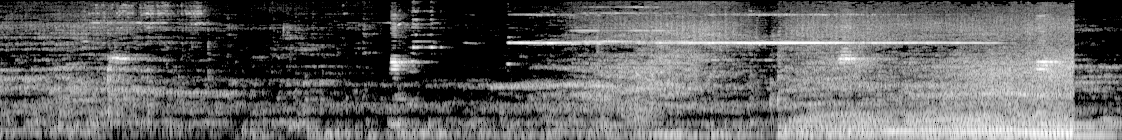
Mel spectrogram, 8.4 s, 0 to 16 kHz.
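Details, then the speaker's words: Old Royal Enfield Bullet 350 (AVL engine) rear wheel spun by hand: thin, high, steady squeal over light swishing rub; brake shoe spring rubbing the drum, braking also weak at speed. "Tyre को घूमते एक sound आती है वह sound आपको सुना रहा हूं प्रॉबलम कहां पर है यह भी बताऊंगा"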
